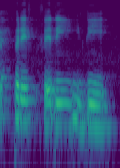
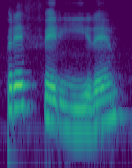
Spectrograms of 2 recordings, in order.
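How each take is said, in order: First: Preferire with a weak final i; wrong pronunciation. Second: Preferire with a clear final e; correct Italian pronunciation. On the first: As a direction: say preferire ending in a clipped i. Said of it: "Não é preferire". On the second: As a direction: say Preferire slowly, open e at the end. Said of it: "Tem que falar a letra E". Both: Shown as a demonstration.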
